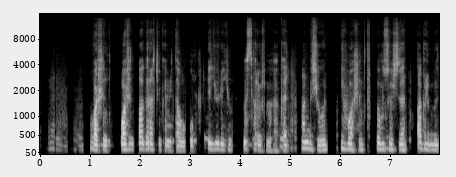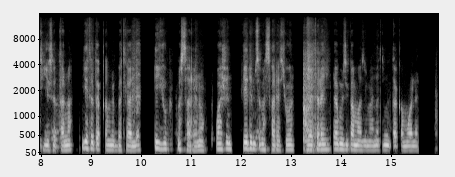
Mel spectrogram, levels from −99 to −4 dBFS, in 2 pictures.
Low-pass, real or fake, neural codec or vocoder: 14.4 kHz; fake; codec, 44.1 kHz, 7.8 kbps, Pupu-Codec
